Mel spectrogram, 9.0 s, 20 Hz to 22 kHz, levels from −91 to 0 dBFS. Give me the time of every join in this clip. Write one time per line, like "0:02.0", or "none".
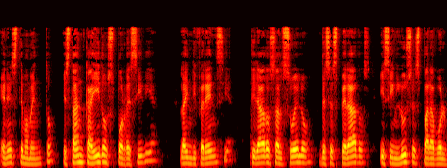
0:01.2
0:02.5
0:05.0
